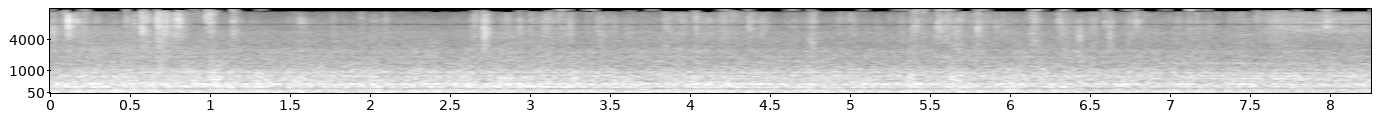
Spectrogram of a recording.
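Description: Electric train running at speed, heard from inside the passenger car: a steady rumble of wheels and running gear, with scattered light clicks.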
